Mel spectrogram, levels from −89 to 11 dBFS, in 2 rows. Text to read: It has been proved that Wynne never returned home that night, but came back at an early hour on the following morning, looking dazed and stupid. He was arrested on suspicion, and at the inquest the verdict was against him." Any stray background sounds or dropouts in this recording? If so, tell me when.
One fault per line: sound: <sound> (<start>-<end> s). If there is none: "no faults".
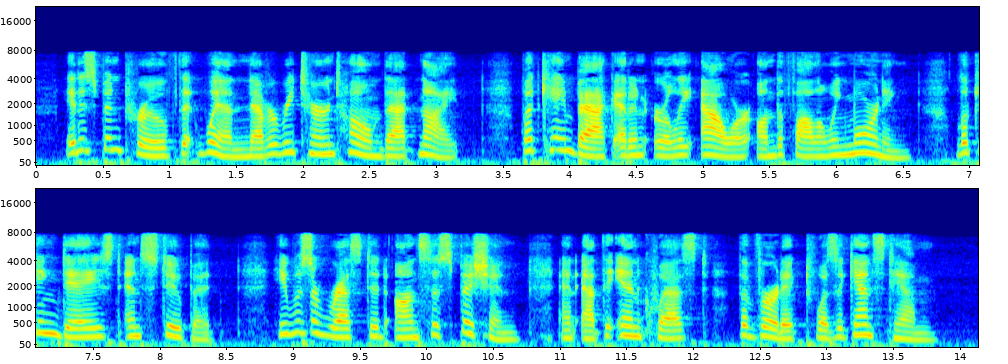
no faults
